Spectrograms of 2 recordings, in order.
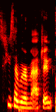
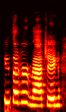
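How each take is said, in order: First: Said in the usual way. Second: Higher, thrilled restatement; giddy repeat. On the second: Real, not acted. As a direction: say it again as a swooning fan.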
